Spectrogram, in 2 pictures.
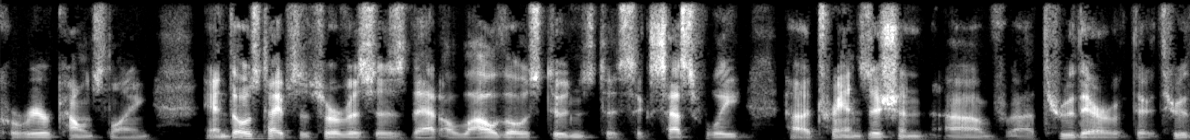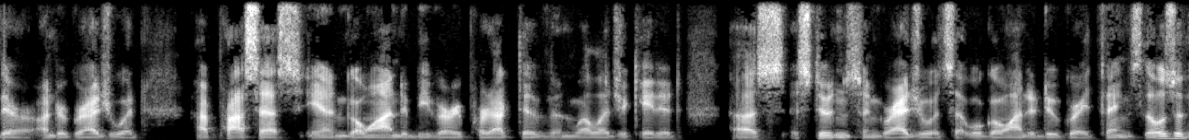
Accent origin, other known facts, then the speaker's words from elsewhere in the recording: Wausau, Wisconsin, United States; I grew up outside of Wausau, and I appreciate it because I benefited from those extension services.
